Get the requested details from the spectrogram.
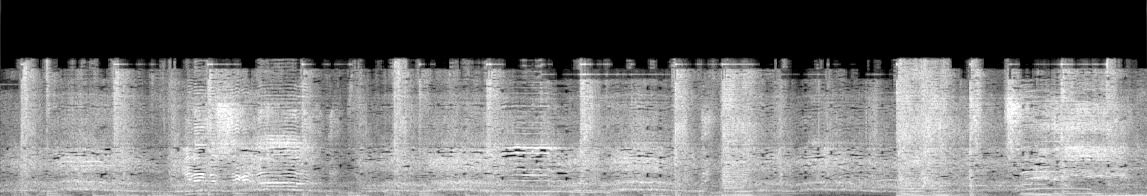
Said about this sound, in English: So on this song, we are going to scream as loud as we can.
